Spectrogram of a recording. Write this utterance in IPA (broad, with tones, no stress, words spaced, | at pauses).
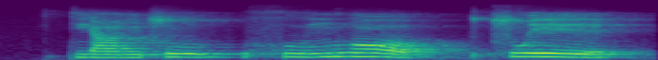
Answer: t̪jɑ˧˥ŋsu˧ | xu˧˥n̪wɔ˥˩ | t͡swe˥˩ɪ̯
